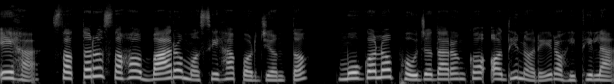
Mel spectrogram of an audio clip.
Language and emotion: Odia, neutral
